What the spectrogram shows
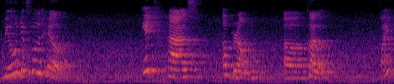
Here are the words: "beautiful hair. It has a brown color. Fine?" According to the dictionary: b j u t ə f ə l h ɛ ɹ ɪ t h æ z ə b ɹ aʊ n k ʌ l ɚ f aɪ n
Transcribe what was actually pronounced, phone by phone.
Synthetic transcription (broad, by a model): b j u t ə f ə l h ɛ l ɪ t h æ z ə b ɹ aʊ n k ʌ l ɚ f aɪ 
